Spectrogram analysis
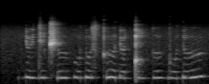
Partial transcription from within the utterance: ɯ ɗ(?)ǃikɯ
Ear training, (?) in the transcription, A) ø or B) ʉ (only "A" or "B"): A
